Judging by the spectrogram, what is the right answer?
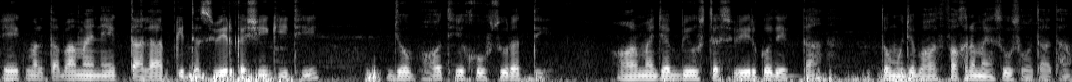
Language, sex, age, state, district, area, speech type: Urdu, male, 45-60, Maharashtra, Nashik, urban, spontaneous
